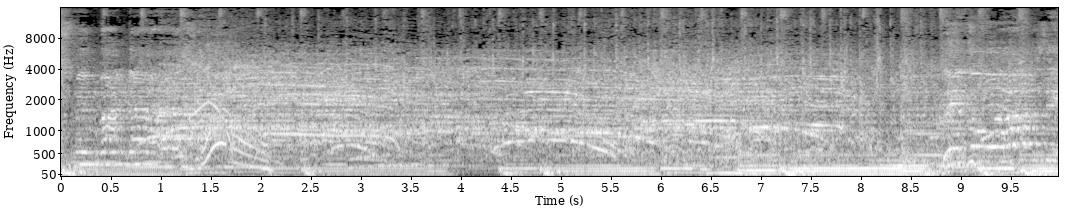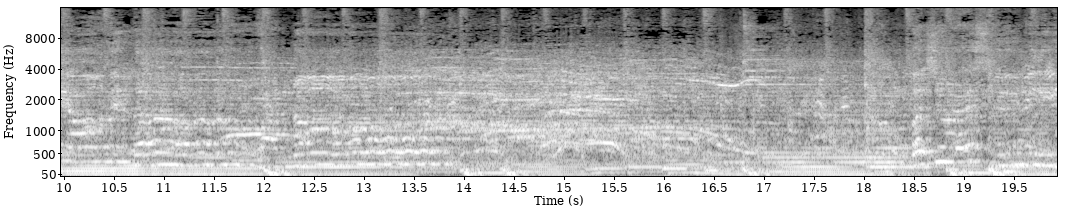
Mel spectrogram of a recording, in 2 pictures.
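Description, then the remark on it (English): A packed bar crowd on Broadway whoops, shouts and cheers loudly and continuously while one of the bar's security guards sings a song on stage with a live band, the voices and music blending into a dense, energetic roar. “He went up on the stage, sang …. The crowd loved it.”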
